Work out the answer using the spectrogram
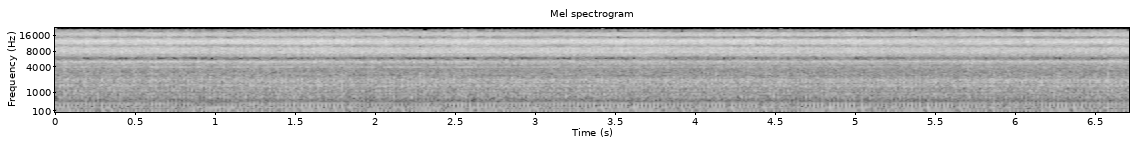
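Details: Suzuki GS-series four-cylinder motorcycle (GS750/GS550/GS1000, CVK carburetors), follow-up on an engine noise: steady idle with a faint, irregular clatter over the exhaust beat; engine noise at idle, source not pinned down.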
